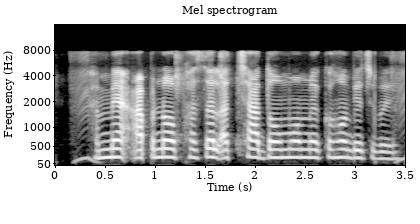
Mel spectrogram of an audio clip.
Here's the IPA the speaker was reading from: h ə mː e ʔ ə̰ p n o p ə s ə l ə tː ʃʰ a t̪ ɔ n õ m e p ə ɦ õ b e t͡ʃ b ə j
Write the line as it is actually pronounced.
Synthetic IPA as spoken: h ə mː e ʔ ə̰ p n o pʰ ə s ə l ə tː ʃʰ a d̪ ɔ m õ m e k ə ɦ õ b e t͡ʃ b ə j

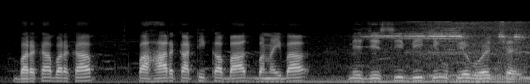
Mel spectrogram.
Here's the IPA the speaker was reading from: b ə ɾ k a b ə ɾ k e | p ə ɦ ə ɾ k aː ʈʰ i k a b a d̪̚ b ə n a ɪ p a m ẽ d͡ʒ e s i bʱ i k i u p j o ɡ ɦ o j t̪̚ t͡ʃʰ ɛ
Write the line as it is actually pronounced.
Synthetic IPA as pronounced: b ə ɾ k a b ə ɾ k a | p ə ɦ a ɾ k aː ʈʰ i k a b a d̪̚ b ə n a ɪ b a m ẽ d͡ʒ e s i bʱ i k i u p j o ɡ ɦ o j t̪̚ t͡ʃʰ ɛ

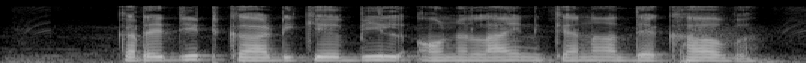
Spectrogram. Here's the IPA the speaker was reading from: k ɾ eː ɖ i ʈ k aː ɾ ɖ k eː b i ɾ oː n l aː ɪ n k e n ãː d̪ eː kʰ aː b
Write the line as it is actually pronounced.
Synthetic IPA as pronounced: k ɾ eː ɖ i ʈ k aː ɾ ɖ k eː b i l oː n l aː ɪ n k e n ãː d̪ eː kʰ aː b

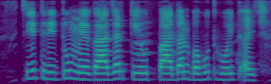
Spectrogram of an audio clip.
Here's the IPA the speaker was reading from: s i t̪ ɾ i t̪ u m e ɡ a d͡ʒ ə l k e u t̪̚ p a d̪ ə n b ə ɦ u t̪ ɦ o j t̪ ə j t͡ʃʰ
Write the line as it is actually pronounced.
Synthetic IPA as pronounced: s i t̪ ɾ i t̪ u m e ɡ a d͡ʒ ə ɾ k e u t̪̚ p a d̪ ə n b ə ɦ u t̪ ɦ o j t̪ ə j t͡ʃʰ

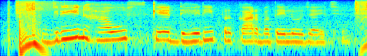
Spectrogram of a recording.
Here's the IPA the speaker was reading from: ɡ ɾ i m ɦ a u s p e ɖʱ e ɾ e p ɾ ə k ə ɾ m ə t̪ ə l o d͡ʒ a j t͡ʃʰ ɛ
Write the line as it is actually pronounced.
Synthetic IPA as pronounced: ɡ ɾ i n ɦ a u s k e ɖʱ e ɾ i p ɾ ə k a ɾ b ə t̪ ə l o d͡ʒ a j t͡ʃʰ ɛ

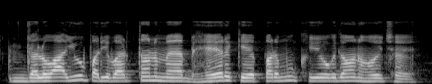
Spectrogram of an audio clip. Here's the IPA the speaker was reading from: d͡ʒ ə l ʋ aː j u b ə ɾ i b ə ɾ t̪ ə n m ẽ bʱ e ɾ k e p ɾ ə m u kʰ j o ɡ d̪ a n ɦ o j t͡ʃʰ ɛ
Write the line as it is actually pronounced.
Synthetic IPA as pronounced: d͡ʒ ə l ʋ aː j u p ə ɾ i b ə ɾ t̪ ə n m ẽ bʱ e ɾ k e p ɾ ə m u kʰ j o ɡ d̪ a n ɦ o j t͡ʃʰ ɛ

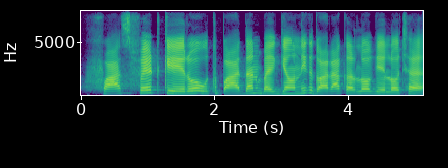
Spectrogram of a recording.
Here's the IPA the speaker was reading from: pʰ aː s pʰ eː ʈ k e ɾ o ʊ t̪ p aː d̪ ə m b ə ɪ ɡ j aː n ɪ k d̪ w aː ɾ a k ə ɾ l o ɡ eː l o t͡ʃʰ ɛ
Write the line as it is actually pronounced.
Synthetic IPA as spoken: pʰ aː s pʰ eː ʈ k e ɾ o ʊ t̪ p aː d̪ ə n b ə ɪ ɡ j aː n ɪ k d̪ w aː ɾ a k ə ɾ l o ɡ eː l o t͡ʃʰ ɛ

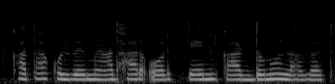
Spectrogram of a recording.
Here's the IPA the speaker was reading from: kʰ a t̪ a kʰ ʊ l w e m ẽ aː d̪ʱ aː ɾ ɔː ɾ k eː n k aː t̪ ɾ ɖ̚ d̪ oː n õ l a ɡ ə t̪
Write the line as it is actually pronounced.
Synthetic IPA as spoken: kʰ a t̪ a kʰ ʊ l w e m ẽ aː d̪ʱ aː ɾ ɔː ɾ p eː n k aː ɾ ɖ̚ d̪ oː n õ l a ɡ ə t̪

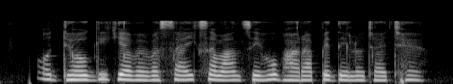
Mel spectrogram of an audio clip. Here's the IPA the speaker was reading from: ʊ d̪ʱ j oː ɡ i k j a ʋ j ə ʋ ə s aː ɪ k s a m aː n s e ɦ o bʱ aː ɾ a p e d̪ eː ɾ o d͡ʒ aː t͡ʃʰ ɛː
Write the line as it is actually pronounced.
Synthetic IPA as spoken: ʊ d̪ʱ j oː ɡ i k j a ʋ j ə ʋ ə s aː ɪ k s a m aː n s e ɦ o bʱ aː ɾ a p e d̪ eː l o d͡ʒ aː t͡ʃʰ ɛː

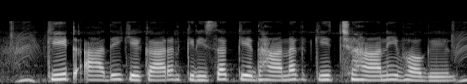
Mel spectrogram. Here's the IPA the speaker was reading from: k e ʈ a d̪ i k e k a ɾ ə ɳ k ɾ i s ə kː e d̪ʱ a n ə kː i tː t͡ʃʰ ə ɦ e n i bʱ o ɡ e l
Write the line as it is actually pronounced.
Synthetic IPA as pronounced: k i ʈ a d̪ i k e k a ɾ ə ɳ k ɾ i s ə kː e d̪ʱ a n ə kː i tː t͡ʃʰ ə ɦ a n i bʱ ɔ ɡ e l

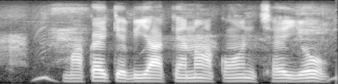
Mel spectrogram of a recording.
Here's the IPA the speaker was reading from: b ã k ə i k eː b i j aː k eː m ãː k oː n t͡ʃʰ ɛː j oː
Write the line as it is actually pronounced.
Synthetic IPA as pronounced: m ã k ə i k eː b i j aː k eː n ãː k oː n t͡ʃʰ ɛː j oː

